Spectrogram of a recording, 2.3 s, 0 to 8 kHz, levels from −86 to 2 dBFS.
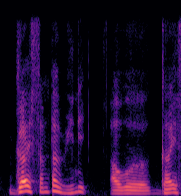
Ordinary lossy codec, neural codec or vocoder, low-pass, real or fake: none; codec, 16 kHz, 8 kbps, FreqCodec, smaller model; 7.2 kHz; fake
